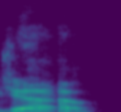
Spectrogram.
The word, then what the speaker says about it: Ghi: she lives Fernanda yes and it's it's ghee right right until that's easy yeah it's uh it's pronounced Joe yeah it's Joe I know I was watching your videos Joe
